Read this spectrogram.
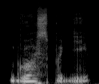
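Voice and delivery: high, soft plaintive wail; whiny, tearful. A narrator's reading. Beatrice suddenly despairs, whining tearfully. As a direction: whimper it high and softly. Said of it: "сказала она вдруг плаксиво".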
